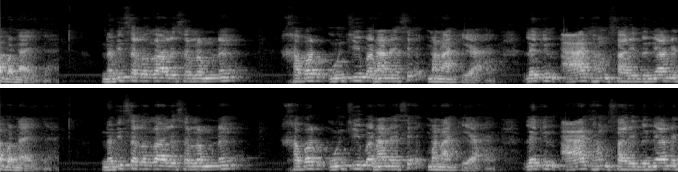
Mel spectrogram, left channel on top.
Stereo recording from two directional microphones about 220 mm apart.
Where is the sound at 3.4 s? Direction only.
20° right (ahead or behind).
